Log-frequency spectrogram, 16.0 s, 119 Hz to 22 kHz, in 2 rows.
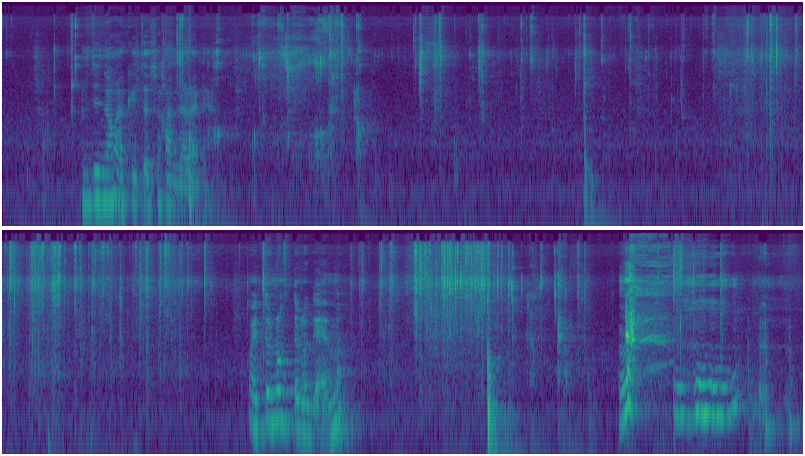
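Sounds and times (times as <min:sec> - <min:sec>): chewing strawberries: 0:01.6 - 0:10.5, 0:11.5 - 0:14.0
wet mouth sounds: 0:01.8 - 0:07.3.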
